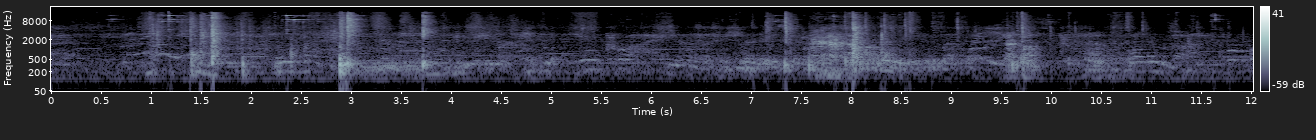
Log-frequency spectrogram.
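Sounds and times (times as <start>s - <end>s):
dogs scuffling on wooden floor: 7.0s - 12.0s.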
